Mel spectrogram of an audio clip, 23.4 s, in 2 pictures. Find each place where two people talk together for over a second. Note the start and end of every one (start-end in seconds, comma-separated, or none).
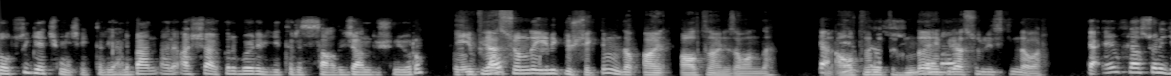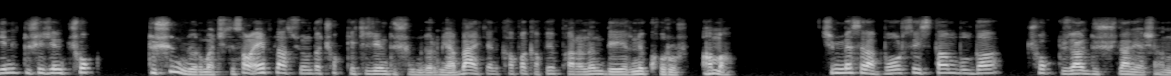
8.2-9.5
